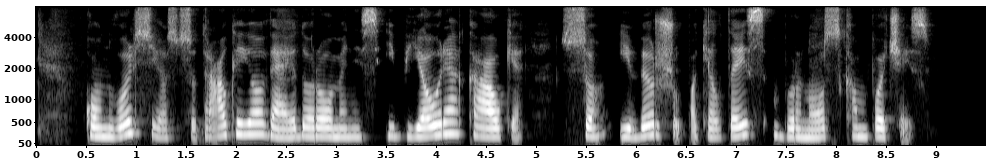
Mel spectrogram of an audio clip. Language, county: Lithuanian, Tauragė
